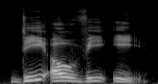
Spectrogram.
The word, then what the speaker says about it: dove: represents peace right so that would be pronounced how dove so that's sort of pronounced d u v uh uh dove dove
